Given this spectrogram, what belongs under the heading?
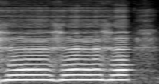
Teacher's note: Kita sering tertukar ya huruf H besar dengan H kecil. H ini makhrajnya di mana? Yaitu letaknya di pangkal tenggorokan. Bagian bawah ya, keluarnya huruf hamzah dan H.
